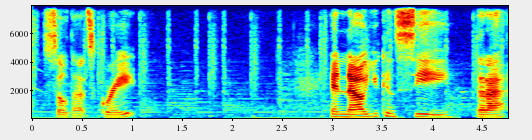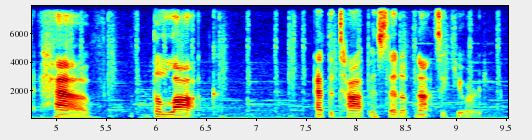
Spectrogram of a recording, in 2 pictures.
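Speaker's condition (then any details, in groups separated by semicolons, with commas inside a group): No condition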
